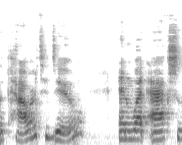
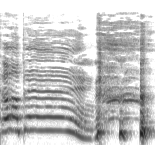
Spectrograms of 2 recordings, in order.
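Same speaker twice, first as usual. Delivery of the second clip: high, laughing, caught-off-guard gasp; mock-wounded surprise, pitched way up; stunned oh dang; 11 semitones higher, 6 dB louder than usual. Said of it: "And you're like".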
